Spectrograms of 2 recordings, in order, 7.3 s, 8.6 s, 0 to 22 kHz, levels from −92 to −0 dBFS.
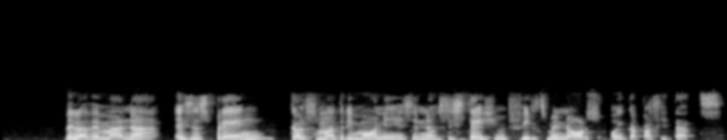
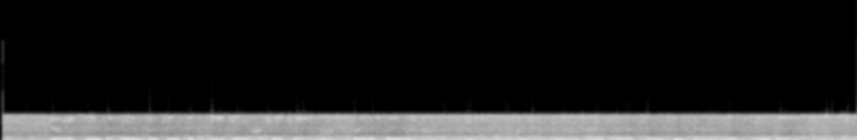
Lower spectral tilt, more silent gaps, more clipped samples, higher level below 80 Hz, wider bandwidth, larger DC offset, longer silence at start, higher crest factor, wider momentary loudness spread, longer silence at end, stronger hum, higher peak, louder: second, -4.5 dB/octave vs -9 dB/octave; neither; neither; second, -60 dBFS vs -26 dBFS; first, 7.6 kHz vs 4.3 kHz; neither; first, 0.65 s vs 0 s; about the same, 16 dB vs 14 dB; first, 8 LU vs 1 LU; about the same, 0.1 s vs 0 s; neither; about the same, -2 dBFS vs -2 dBFS; about the same, -17 LUFS vs -15 LUFS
